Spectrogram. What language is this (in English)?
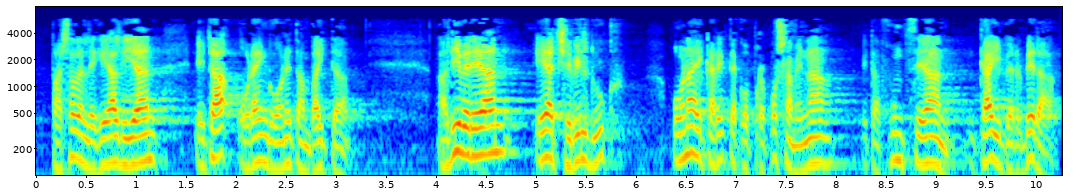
Basque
